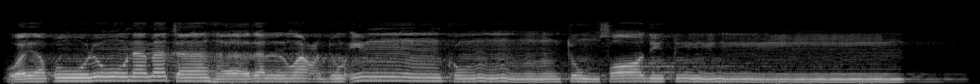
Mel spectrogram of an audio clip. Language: Arabic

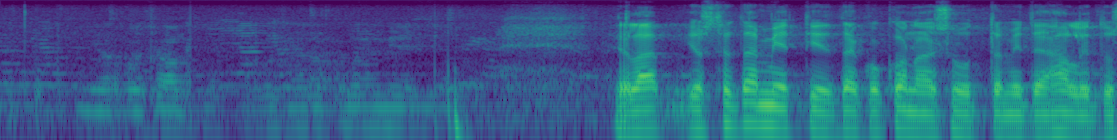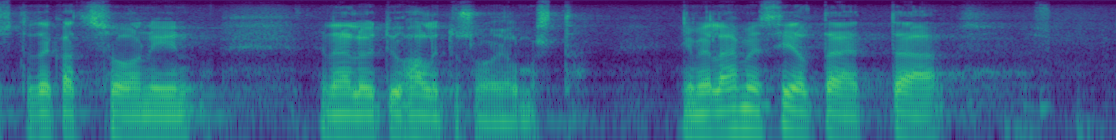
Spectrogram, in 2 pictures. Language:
Finnish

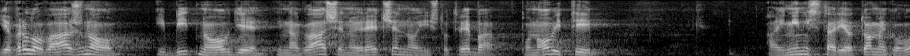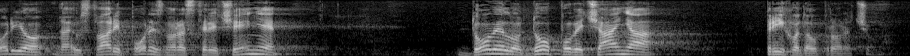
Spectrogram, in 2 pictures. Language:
Croatian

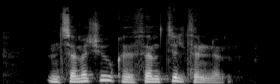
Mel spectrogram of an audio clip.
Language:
Kabyle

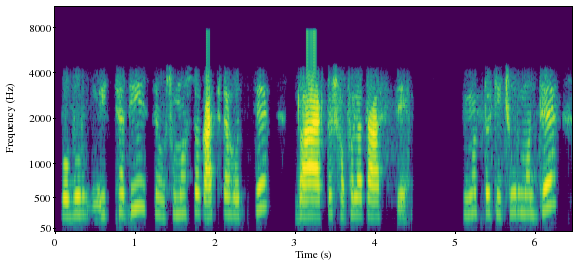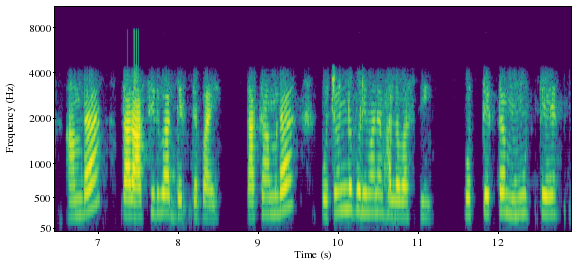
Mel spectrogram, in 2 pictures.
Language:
Bangla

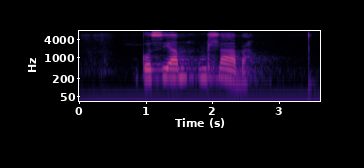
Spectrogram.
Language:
Xhosa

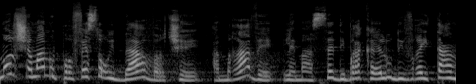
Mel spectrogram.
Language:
Hebrew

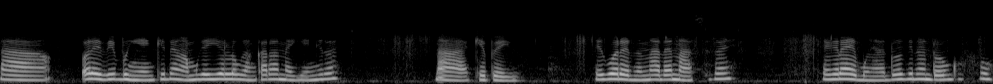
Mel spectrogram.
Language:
Masai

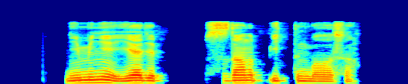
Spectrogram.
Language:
Kazakh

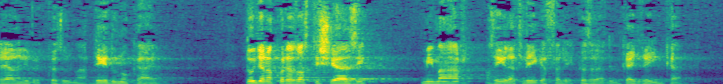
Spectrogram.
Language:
Hungarian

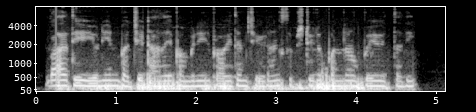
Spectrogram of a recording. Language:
Telugu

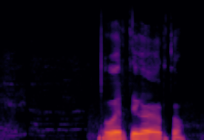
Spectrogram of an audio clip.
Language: Marathi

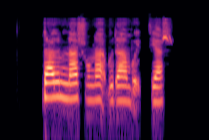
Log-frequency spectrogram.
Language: Matsés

